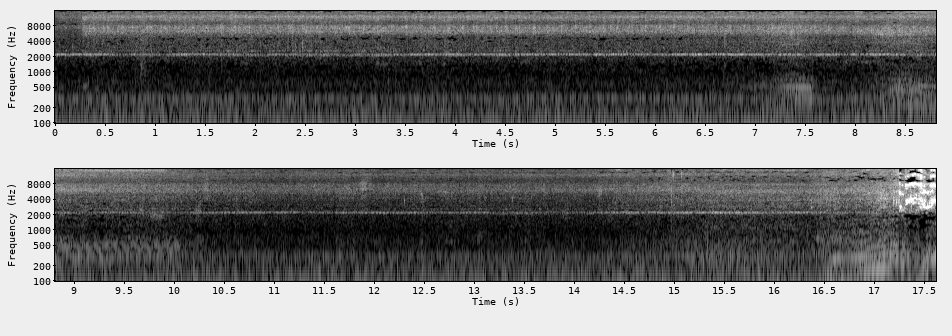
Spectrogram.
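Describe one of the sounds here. Car engines idle nearby with a deep, steady rumble.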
